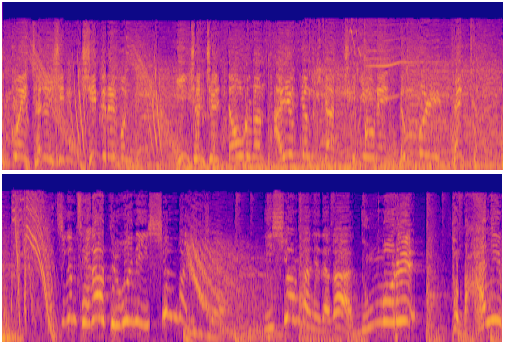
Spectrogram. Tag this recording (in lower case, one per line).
speech
music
